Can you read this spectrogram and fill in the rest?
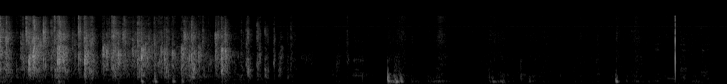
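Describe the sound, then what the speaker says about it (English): Clapping from an audience at an education forum session, fairly loud and brisk at first, then thinning out after a few seconds to a handful of scattered claps and small knocks in a quiet room. "With a round of applause, please."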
